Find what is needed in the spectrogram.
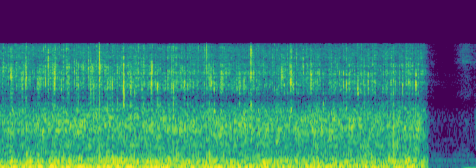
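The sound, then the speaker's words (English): Water pours steadily from an artesian well overflow, running constantly and spilling out into a lake, a loud, continuous rushing and splashing that holds constant for several seconds, then cuts off abruptly near the end. No voices. “This is the overflow from our artesian well. It runs constantly, day and night, in all weather and all seasons.”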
